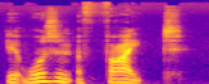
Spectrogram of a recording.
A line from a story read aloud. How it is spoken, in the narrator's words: says through his teeth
